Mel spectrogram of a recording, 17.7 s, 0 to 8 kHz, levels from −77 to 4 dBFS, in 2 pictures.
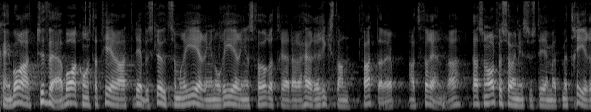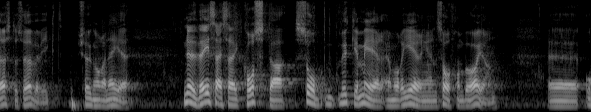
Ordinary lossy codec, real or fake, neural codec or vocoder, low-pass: none; real; none; none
